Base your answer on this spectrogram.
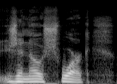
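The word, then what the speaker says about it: Jeannot Szwarc: but Jeannot Schwartz, who would go on to direct on Smallville. – Yes. That's how I've heard the name pronounced. So that's how I would say it. Jeannot directed Jaws 2.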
